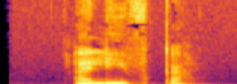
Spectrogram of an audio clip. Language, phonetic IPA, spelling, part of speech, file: Russian, [ɐˈlʲifkə], оливка, noun, Ru-оливка.ogg
- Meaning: olive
